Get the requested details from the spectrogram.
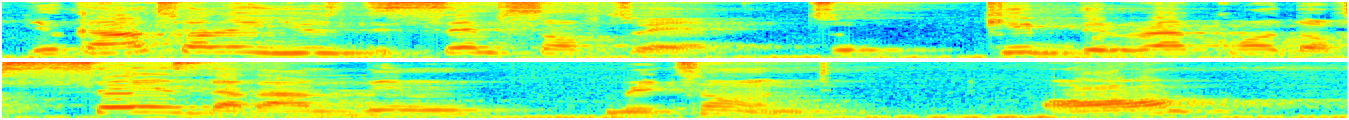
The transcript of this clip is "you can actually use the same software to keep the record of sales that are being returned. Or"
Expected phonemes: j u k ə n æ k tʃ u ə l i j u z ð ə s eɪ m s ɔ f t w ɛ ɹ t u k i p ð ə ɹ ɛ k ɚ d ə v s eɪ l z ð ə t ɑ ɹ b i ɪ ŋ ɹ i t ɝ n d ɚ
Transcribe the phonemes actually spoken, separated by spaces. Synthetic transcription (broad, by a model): j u k ə n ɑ k tʃ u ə l i j u z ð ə s eɪ m s ɔ f t w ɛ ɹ t u k i p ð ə ɹ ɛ k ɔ d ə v s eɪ z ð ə t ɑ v b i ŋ ɹ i t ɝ n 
